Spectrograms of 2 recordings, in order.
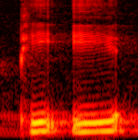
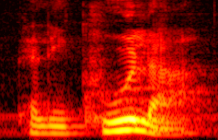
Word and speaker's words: película: the next word p-e-l-i-c-u-l-a it's a rule one word because it ends in a vowel so the stress should fall on the second to last syllable which would leave us saying pelicula but that's not what we say we say pelicula so the accent Mark needs to be written in to get pelicula next word i-n-g-l-e-s it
